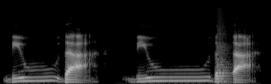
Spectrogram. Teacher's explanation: Viuda tiene dos vocales cerradas. La I y la U son cerradas. Fíjense por qué son cerradas. Cuando ustedes pronuncian, tus labios se cierran.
